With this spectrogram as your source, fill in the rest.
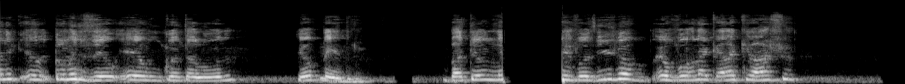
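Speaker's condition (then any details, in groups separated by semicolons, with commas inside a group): Cerebral palsy; uses wheelchair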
